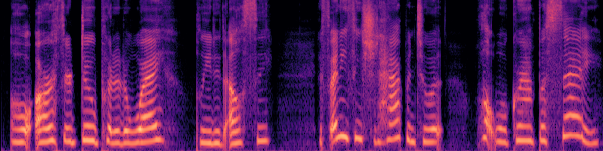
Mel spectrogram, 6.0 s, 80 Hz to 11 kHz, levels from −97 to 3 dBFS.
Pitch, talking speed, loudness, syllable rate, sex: 295 Hz, 180 wpm, -18 LUFS, 5.6 syllables/s, female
